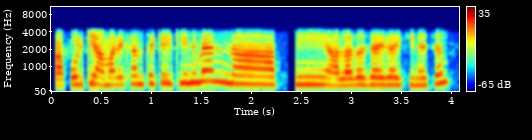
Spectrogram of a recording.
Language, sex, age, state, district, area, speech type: Bengali, female, 30-45, West Bengal, Purba Medinipur, rural, conversation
